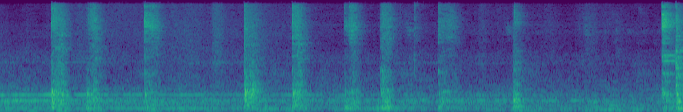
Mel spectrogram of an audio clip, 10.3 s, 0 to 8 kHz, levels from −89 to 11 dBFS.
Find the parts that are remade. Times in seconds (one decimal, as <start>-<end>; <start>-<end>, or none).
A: 4.9-6.8; 8.2-9.4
